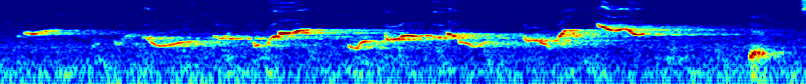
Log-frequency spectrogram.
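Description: A Straw-headed Bulbul pours out a loud, liquid, flute-like warble of tumbling notes that rise and fall through four seconds, with a faint hiss in the background.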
